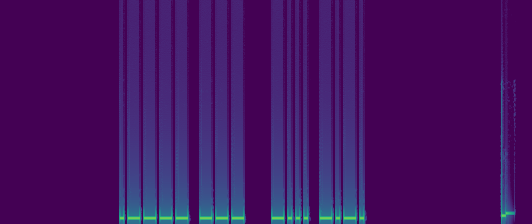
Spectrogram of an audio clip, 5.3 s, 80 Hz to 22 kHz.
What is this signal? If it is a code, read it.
Morse code, heard as a keyed tone, about 30 wpm, 700 Hz. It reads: 1O BC
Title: Winter Field Day Exchanges Encore 30wpm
